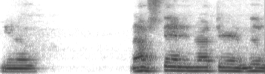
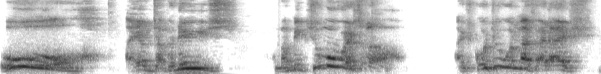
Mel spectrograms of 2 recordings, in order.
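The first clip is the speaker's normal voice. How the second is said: mock Japanese accent; 5 semitones higher, 3 dB louder than usual. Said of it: "supposed to be a Japanese sumo wrestler".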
